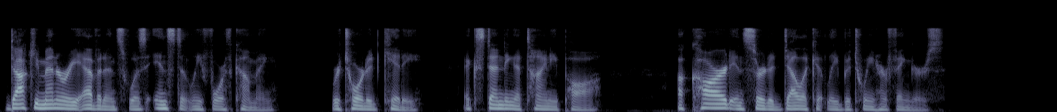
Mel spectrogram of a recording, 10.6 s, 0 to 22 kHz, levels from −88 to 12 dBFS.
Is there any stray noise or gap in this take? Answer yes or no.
no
